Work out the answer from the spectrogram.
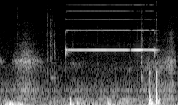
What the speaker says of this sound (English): You can see it's beeping.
